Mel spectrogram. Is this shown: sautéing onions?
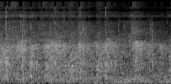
no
